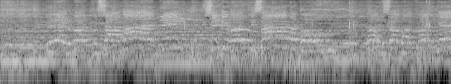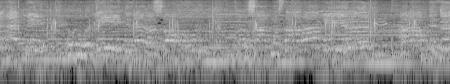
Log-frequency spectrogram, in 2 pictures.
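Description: A group of male and female singers singing an Icelandic pop song together into microphones over amplified backing music.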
